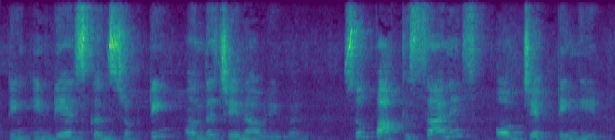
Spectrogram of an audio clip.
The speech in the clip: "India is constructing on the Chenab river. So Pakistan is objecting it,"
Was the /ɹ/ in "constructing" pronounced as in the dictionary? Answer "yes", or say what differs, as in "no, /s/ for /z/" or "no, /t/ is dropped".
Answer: yes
